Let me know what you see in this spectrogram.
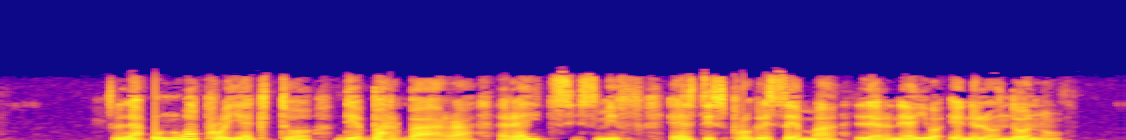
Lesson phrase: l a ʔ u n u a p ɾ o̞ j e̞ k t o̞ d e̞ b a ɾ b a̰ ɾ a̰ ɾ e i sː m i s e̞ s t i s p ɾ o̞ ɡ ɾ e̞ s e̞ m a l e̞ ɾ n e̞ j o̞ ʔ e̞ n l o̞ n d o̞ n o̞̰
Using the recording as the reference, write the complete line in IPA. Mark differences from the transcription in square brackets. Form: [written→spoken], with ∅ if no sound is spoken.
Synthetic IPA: l a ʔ u n u a p ɾ o̞ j e̞ k t o̞ d e̞ b a ɾ b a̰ ɾ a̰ ɾ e [i→j] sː m i [s→f] e̞ s t i s p ɾ o̞ ɡ ɾ e̞ s e̞ m a l e̞ ɾ n e̞ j o̞ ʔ e̞ n l o̞ n d o̞ n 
